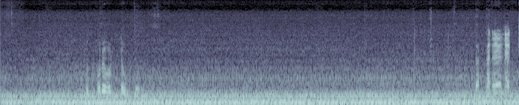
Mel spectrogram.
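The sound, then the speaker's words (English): A car drives slowly around a truck parking lot and the whole building, its engine a steady low rumble heard from inside the cabin, with faint voices briefly rising over it. “Well, I done drove around the truck parking lot. I don't give a shit, fuck it. We'll drive all the fuck way around.”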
